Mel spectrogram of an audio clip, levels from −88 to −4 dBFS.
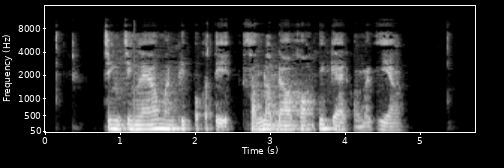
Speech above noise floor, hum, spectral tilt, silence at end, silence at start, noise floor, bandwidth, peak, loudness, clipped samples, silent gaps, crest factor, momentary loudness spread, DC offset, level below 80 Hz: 73 dB; none; -6 dB/octave; 1 s; 0.8 s; -86 dBFS; 9 kHz; 0 dBFS; -14 LUFS; under 0.1%; none; 14 dB; 14 LU; under 0.1%; -44 dBFS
